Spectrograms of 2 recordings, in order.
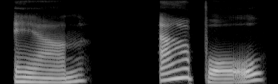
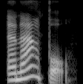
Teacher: The N sound from an hooks right onto the A sound of apple. It becomes one smooth word.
